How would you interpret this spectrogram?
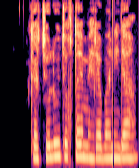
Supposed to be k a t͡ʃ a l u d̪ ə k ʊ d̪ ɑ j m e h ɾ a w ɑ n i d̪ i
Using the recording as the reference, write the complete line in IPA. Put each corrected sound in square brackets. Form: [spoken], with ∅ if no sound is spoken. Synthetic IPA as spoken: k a t͡ʃ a l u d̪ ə [x] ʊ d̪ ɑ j m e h ɾ a [b] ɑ n i d̪ [a]

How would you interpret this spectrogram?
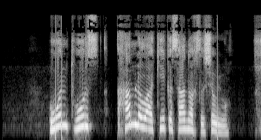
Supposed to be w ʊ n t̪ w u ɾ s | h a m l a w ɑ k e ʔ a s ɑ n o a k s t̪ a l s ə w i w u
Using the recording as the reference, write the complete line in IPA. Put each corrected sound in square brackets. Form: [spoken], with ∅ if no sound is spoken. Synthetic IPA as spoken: w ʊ n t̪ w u ɾ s | h a m l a w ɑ k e [k] a s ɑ n o a [x] s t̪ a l [ʃ] ə w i w u

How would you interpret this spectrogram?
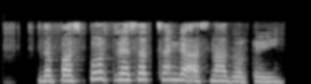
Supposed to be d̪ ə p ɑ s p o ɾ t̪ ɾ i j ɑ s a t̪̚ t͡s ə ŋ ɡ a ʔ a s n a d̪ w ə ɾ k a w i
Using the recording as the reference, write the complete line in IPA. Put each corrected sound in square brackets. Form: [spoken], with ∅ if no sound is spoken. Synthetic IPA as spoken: d̪ ə p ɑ s p o ɾ t̪ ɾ i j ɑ s a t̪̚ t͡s ə ŋ ɡ a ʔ a s n [ɑ] d̪ w ə ɾ k a w i

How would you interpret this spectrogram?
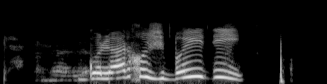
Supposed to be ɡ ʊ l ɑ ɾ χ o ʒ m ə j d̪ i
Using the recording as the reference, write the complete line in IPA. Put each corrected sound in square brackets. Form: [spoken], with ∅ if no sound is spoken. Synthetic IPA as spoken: ɡ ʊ l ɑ ɾ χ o ʒ [b] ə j d̪ i

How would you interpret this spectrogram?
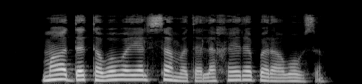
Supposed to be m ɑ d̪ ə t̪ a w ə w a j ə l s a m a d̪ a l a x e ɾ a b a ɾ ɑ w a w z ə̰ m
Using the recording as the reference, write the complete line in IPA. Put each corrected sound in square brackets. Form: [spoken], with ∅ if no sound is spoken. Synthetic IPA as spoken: m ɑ d̪ ə t̪ a w ə w a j ə l s a m a d̪ a l a x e ɾ a b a ɾ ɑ w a w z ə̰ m

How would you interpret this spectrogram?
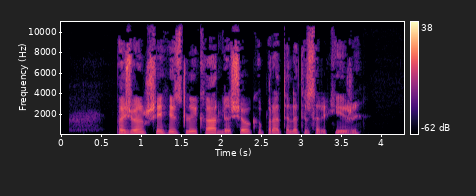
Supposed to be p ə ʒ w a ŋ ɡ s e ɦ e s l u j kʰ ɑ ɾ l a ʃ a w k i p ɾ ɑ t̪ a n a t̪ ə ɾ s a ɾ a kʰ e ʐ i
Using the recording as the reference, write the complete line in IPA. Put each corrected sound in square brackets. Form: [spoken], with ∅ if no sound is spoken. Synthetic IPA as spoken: p ə ʒ w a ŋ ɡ [ʂ] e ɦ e s l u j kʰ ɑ ɾ l a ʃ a w k [a] p ɾ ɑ t̪ a n a t̪ ə ɾ s a ɾ a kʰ e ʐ i

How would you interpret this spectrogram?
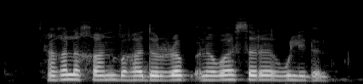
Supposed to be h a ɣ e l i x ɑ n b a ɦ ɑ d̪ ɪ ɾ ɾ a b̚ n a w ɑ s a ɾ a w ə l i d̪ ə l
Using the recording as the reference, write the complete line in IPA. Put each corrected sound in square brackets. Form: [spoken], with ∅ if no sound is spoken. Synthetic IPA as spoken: h a ɣ [a] l [a] x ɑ n b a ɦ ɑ d̪ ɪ ɾ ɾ a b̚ n a w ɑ s a ɾ a w ə l i d̪ ə l

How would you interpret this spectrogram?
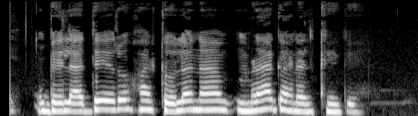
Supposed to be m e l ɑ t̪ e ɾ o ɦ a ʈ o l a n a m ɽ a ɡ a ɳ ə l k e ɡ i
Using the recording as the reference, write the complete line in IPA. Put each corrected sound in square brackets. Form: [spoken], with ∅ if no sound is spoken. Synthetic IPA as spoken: [b] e l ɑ [d̪] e ɾ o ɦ a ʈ o l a n a m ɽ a ɡ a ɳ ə l k e ɡ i

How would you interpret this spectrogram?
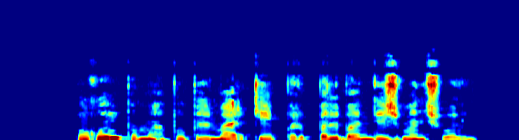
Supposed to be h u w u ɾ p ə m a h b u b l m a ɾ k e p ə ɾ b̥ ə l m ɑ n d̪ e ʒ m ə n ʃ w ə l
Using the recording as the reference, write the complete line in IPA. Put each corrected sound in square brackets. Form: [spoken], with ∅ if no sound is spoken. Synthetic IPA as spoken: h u [ɣ] u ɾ p ə m a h b u b l m a ɾ k e p ə ɾ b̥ ə l [b] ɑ n d̪ e ʒ m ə n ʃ w ə l

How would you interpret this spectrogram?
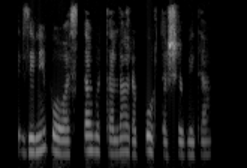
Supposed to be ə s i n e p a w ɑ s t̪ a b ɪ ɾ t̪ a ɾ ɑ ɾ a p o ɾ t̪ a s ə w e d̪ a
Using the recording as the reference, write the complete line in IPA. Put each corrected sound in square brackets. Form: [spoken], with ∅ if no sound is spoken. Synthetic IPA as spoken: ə [z] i n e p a w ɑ s t̪ a [w] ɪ ɾ t̪ a [l] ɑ ɾ a p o ɾ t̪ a [ʃ] ə w e d̪ a

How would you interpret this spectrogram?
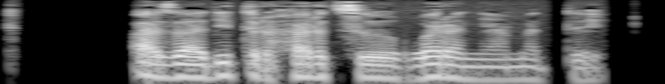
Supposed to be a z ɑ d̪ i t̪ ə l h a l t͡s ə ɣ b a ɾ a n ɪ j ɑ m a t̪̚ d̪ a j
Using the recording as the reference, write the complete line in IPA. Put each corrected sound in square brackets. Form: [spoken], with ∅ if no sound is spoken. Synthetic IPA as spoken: a z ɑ d̪ i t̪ ə [ɾ] h a [ɾ] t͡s ə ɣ [w] a ɾ a n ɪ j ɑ m a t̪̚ d̪ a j

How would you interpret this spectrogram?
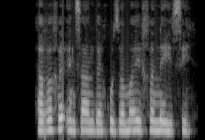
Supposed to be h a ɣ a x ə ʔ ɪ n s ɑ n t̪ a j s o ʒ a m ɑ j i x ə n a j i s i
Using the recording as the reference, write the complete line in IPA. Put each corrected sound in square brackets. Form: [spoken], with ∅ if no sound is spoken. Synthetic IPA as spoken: h a ɣ a x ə ʔ ɪ n s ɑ n [d̪] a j [x] o [z] a m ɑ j [e] x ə n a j i s i

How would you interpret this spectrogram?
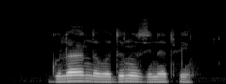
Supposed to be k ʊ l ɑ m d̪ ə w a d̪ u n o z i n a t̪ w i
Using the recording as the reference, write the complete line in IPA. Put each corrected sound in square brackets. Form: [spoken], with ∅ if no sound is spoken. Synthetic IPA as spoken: [ɡ] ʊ l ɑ [n] d̪ ə w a d̪ u n o z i n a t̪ w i

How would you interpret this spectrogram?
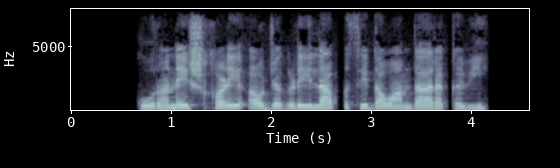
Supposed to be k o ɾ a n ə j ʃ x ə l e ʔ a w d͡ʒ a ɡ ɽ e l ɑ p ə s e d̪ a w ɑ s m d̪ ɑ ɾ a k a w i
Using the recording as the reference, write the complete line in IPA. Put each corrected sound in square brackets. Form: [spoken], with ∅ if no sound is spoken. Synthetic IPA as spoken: k o ɾ a n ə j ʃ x ə [ɽ] e ʔ a w d͡ʒ a ɡ ɽ e l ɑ p ə s e d̪ a w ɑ [∅] m d̪ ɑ ɾ a k a w i

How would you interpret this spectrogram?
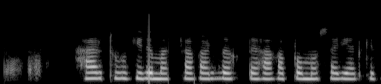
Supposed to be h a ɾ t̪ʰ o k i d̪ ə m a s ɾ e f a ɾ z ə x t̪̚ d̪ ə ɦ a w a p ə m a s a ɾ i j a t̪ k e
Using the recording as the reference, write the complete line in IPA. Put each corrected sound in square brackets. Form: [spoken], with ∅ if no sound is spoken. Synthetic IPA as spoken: h a ɾ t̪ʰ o k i d̪ ə m a s ɾ [a] f a ɾ z ə x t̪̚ d̪ ə ɦ a [ɣ] a p ə m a s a ɾ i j a t̪ k e

